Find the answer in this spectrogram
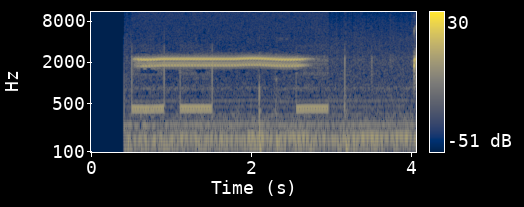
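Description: Telephone line tones: a steady high two-note tone with a lower tone pulsing on and off three times beneath it. It stops after about two and a half seconds, leaving a faint line hiss with a few clicks.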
